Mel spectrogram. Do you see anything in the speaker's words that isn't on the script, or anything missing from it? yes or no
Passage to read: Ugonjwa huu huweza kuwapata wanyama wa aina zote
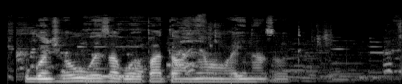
no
